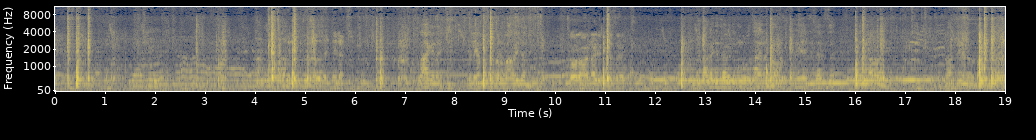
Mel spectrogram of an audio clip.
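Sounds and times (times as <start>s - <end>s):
people talking: 12.8s - 19.0s.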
